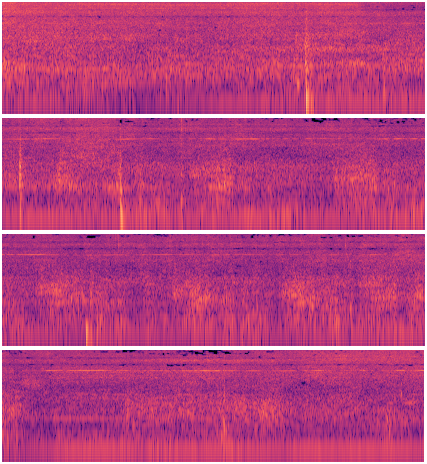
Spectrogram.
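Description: A vacuum cleaner hums steadily and loudly.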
